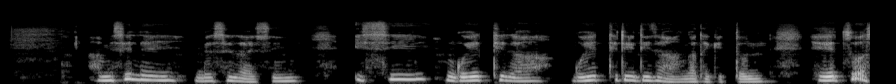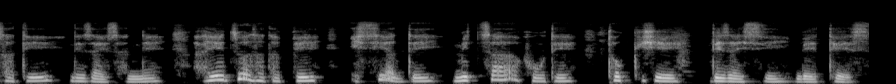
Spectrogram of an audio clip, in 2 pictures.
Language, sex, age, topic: Gamo, male, 25-35, agriculture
